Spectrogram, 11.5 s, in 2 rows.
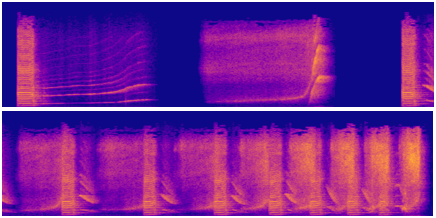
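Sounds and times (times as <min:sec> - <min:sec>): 
suction noises: 0:02.7 - 0:04.2, 0:05.9 - 0:11.5
whistles: 0:02.8 - 0:04.5, 0:05.6 - 0:11.4
honking: 0:06.4 - 0:07.0, 0:07.6 - 0:11.1.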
